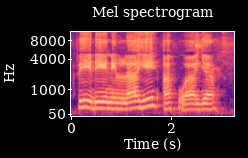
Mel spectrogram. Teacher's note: Sedangkan pada ayat yang kedua fi dinillahi afwaja terdapat lafzul jalalah yang sebelumnya berharokat kasroh, maka harus dibaca dengan tarqiq atau tipis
